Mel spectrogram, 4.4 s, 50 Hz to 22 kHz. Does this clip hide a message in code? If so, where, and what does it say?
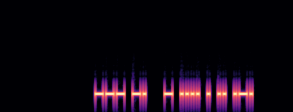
Yes: Morse code from 1.4 to 3.8 s, heard as a keyed tone, about 28 wpm, 700 Hz. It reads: ON THEIR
